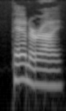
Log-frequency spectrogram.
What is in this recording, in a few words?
"Panerai" Pronunciation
